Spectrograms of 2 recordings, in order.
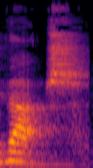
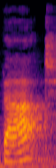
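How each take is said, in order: First: The final T ends with a ch sound. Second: The final T is released plainly. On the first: "You put a little ch on the end of your T" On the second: "instead of saying that"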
